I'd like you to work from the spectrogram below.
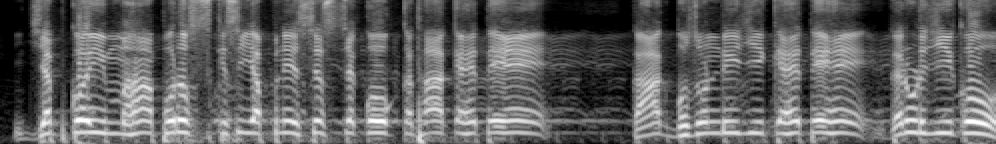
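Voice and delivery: high, loud impassioned sermon; preaching at full force. Acted. Preacher warning the devotees, high and loud. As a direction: hammer the warning home to the crowd.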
